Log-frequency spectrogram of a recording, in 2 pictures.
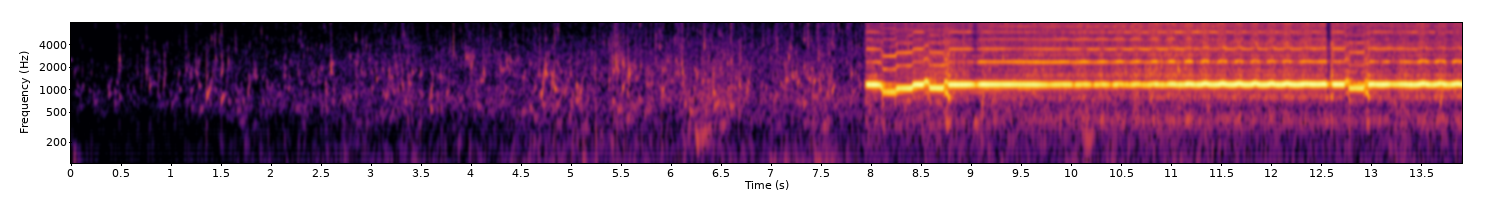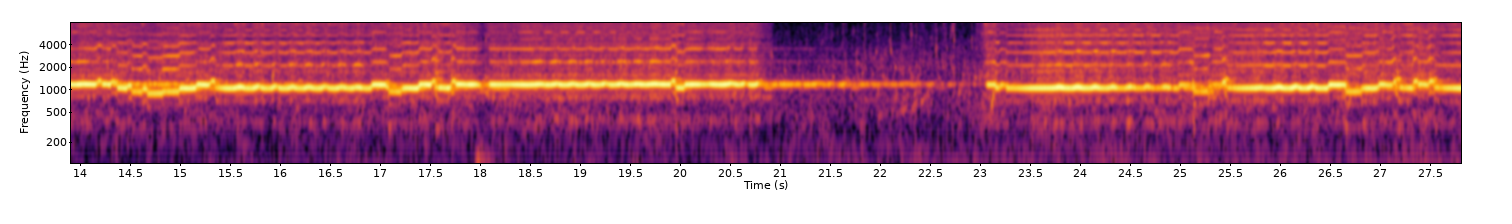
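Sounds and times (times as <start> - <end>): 
ney flute solo: 7.8 - 27.8.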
